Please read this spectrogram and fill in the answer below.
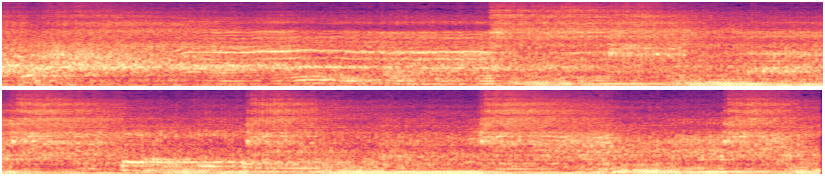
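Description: Live ska-reggae band playing in concert. About two and a half seconds in, heavy bass and drums come in, with a bright accent on the beat a little more than once a second.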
